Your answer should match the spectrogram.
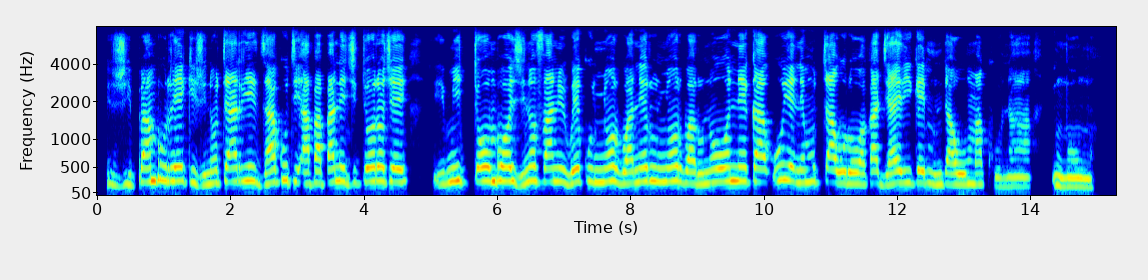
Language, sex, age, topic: Ndau, male, 50+, health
